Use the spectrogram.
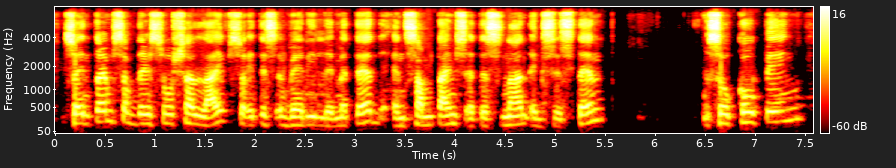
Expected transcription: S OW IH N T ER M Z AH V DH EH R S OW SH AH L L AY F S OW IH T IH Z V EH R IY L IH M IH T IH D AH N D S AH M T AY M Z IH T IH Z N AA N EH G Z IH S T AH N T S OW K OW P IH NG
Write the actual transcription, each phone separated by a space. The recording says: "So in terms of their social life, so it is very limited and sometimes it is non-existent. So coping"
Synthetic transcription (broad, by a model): S OW IH N T ER M S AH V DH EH R S OW SH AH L L AY F S OW IH T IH S V EH R IY L IH M IH T IH D AH N D S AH M T AY M S IH T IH S N AA N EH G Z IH S T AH N T S OW K OW P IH NG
